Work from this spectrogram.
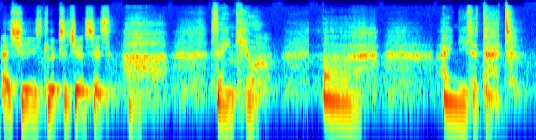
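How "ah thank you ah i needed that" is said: purring in relief. Voicing a healed character thanking the healer: purring in relief. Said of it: "She almost purrs in relief".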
